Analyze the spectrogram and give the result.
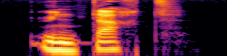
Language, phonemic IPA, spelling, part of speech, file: French, /taʁt/, tarte, noun / adjective, Fr-tarte.ogg
- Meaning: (noun) 1. pie, tart 2. slap 3. something easy to do (cf. English piece of cake and easy as pie) 4. stupid person, idiot; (adjective) 1. corny, hackneyed 2. stupid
